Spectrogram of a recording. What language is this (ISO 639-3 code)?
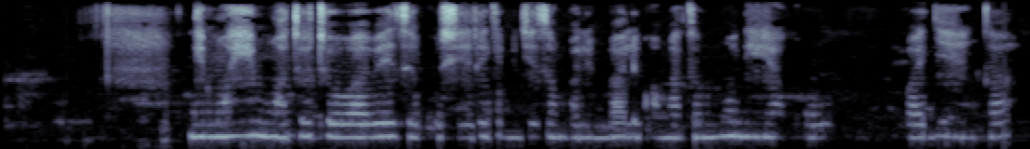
swa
